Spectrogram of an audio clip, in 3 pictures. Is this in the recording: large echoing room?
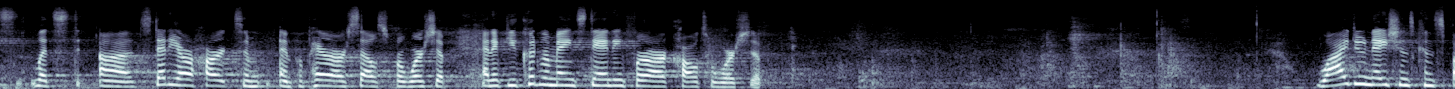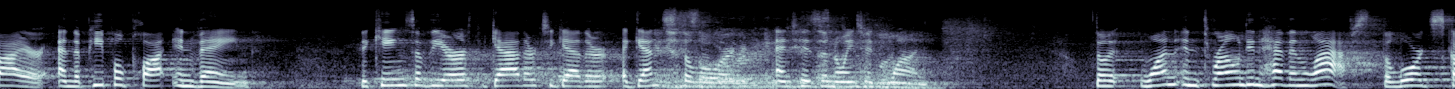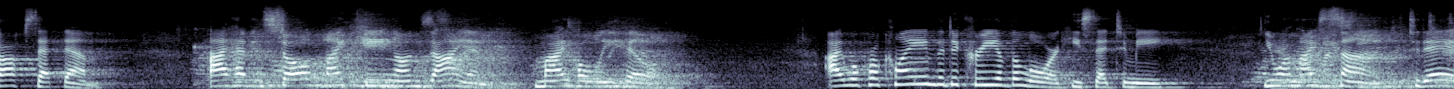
yes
